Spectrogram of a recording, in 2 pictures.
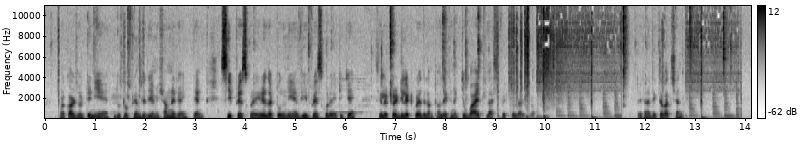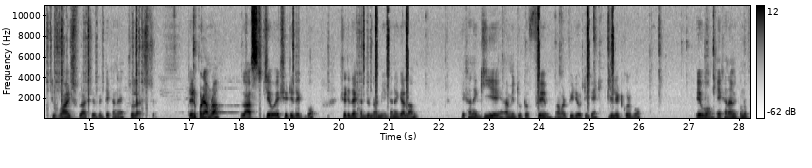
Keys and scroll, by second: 1.8 Right, 2.0 Right, 3.8 c, 7.1 Delete, 10.1 space, 25.2 Right, 25.6 Right, 26.5 c.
